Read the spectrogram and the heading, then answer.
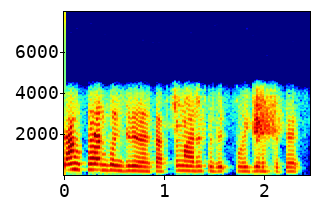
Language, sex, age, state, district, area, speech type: Tamil, female, 60+, Tamil Nadu, Krishnagiri, rural, conversation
